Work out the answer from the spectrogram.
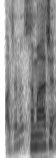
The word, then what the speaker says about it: homogeneous: How do you say that word? Homogeneous? Homogenous. Oh, homogenous. Thanks.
